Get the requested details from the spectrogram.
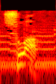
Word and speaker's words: Swa: Óigase bien, Om, que es O, y luego y después es la M de mamá, y por último la letra Swa, o la palabra Swa, que significa sol o Zeus, que es la letra S, la letra U y la letra A, Swa.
